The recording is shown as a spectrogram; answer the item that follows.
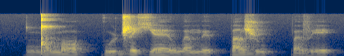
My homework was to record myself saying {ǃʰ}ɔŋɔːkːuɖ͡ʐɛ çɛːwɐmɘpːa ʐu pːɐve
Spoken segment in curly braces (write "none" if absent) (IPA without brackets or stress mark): ŋ͡ǃ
